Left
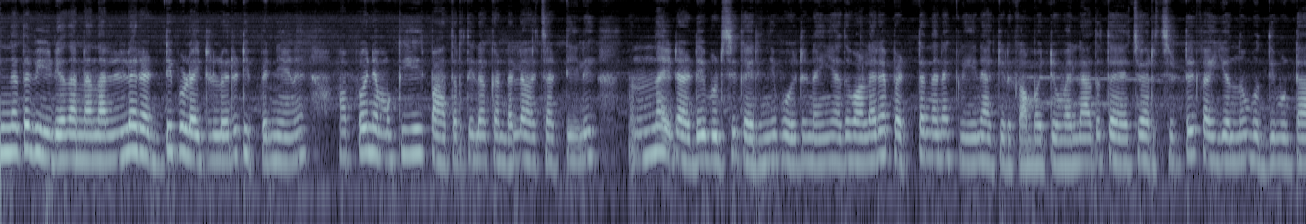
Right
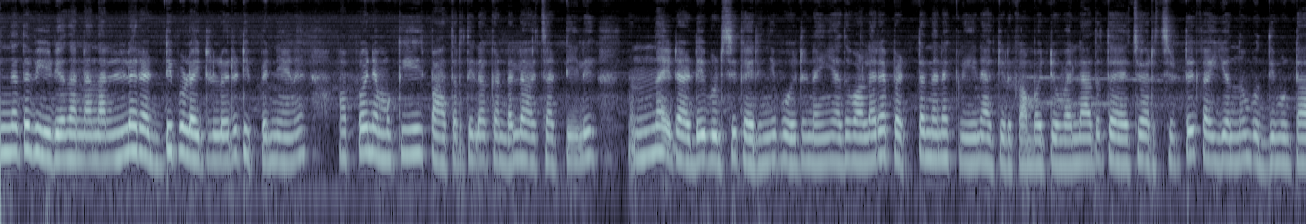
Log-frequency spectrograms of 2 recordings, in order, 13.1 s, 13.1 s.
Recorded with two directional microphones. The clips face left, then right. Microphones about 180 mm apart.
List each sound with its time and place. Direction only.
0.0 s a woman's voice: 5° right (ahead or behind)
